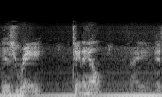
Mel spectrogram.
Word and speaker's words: Reay Tannahill: book sex in history and I believe the pronunciation of the author's name is Ray tanah Hill I had said before I think this writer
